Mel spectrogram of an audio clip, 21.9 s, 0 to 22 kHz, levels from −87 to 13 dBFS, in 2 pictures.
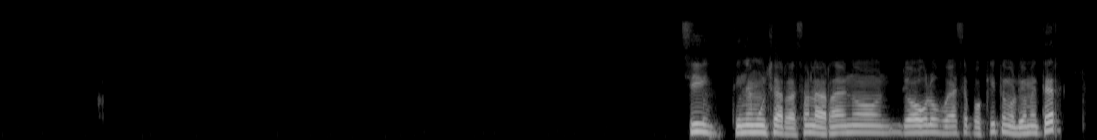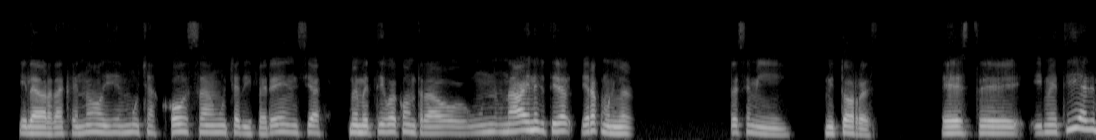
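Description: Speech throughout carries channel delay (comb filtering). One channel trails the other by only a few samples, about a tenth of a millisecond, so the mono sum cancels near 5 kHz and its odd multiples. The result is thin and phasey, with fixed dark horizontal notch bands on a spectrogram. From 17.21 to 18.29 s, a long network dropout likely removed about 1.06 s of audio. A brief fading buzz or hiss smears across the spectrogram, then roughly a second of flat, near-empty waveform follows before speech resumes with that stretch missing.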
